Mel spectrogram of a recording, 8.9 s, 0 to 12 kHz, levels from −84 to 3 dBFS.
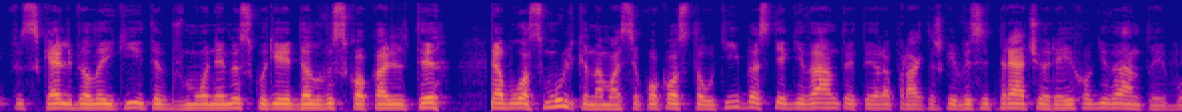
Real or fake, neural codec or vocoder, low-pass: real; none; 10.8 kHz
